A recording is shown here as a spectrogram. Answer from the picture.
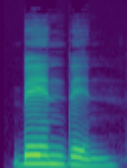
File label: "venden", Spanish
